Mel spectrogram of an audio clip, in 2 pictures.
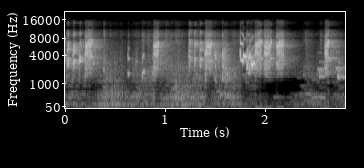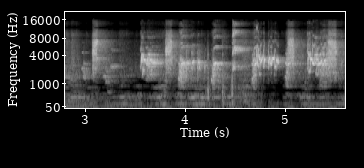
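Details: Several budgerigars singing together in a pet store, a dense busy chatter of scratchy chirps, warbles and squawks in overlapping bursts, with brief quieter gaps between loud stretches.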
